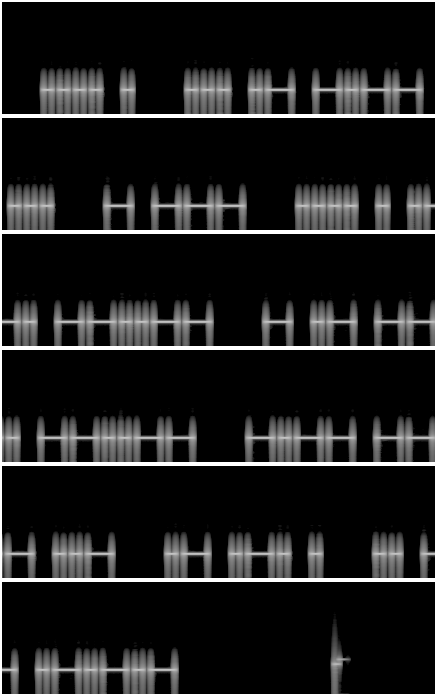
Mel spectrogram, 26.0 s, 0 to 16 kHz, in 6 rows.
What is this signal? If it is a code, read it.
Morse code, heard as a keyed tone, about 15 wpm, 700 Hz. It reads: HE SAYS TO HER, TAG, YOU ARE IT.
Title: Additional Easy Phrases 15wpm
